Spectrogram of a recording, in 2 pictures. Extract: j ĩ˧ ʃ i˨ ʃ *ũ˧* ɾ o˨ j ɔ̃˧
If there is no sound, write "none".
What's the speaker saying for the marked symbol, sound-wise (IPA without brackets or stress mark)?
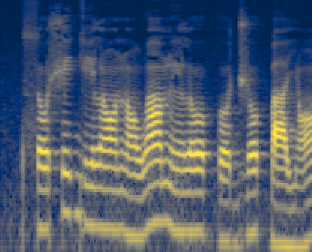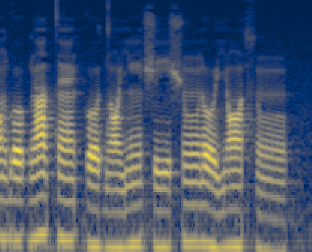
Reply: ũ˧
